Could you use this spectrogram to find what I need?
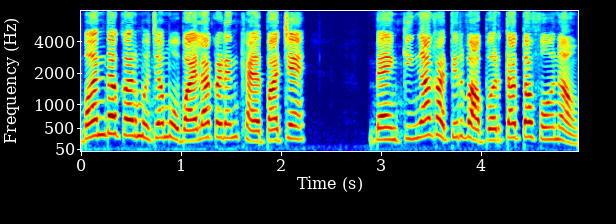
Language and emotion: Goan Konkani, angry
